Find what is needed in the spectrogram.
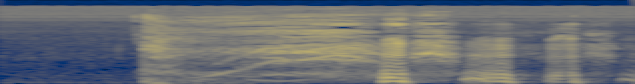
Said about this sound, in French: Quand tu tousses, tu tombes à mon niveau, c'est ça?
